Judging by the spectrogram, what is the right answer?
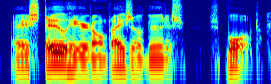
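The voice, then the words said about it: Put-on hillbilly accent. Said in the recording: “That's more hillbilly. Yeah, than redneck.”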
